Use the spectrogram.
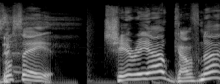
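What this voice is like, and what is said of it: Bad put-on British accent. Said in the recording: “Horrible accent. I'm sorry. That was criminal.”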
